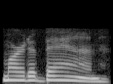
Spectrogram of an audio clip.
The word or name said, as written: Martaban, Gulf of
